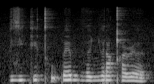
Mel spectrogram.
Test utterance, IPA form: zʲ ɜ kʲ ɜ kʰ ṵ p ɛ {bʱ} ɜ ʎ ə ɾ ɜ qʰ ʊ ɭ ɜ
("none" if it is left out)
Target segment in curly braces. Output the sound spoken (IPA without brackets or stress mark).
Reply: bʱ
